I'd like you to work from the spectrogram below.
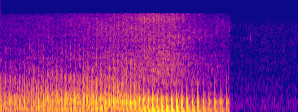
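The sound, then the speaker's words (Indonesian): A loud motorcycle engine revs up with a rising, rapidly pulsing drone for under two seconds, then cuts off abruptly into near silence, as the rider speeds off at night toward home in Tangerang. “Pak Bambang langsung tancap gas menuju rumahnya di Tangerang. Kali ini Pak Bambang menggunakan motor.”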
